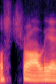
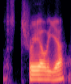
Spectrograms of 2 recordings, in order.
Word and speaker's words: Australia: pronounce it totally wrong like australia it's not australia it's australia uh which is the meaning is the same but the pronunciation is totally different or what you have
